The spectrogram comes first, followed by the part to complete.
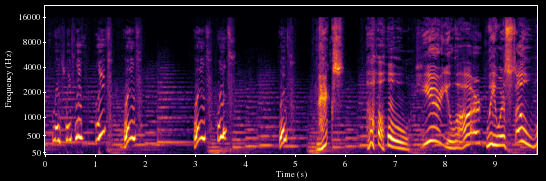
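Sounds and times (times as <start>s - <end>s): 
speech: 0.2s - 2.1s, 3.0s - 9.8s
person imitating a dog's excited barking: 0.4s - 2.0s, 3.0s - 3.8s, 4.7s - 5.0s.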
